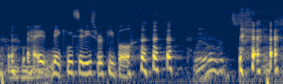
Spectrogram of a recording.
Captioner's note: laughing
